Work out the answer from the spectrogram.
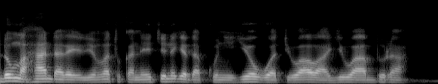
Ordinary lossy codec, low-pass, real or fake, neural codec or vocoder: none; none; fake; codec, 24 kHz, 0.9 kbps, WavTokenizer, large speech release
